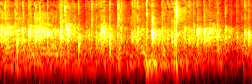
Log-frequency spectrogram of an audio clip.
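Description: A crowd applauds, with dense, steady clapping that keeps up for a few seconds at an even level, with no voices rising above it.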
